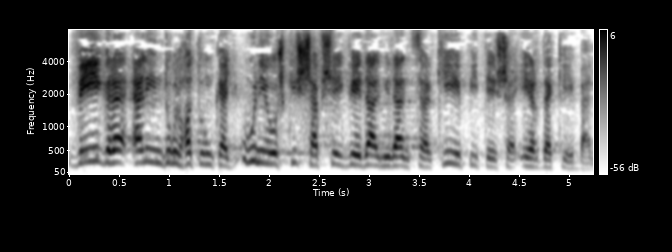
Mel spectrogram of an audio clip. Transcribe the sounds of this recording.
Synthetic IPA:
veːɡrɛʔɛlind̪ulɦɒt̪uŋkɛɟːuːnioːʃkiʃːɛpʃeːɡʋeːd̪ɛlmiɾɛnt̪sɛrkieːpiːt̪eːʃɛʔeːrd̪ɛkeːbɛ̰n

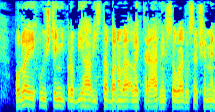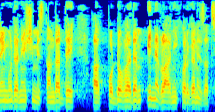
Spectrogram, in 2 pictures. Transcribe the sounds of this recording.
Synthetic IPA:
po̞dlɛjɛjɪxʔujɪʃcɛɲiːpɾo̞biːɦaːviːst̪avbano̞vɛːʔɛlɛk̚t̪ɾaːɾnɪfso̞wladusɛfʃɛmɪnɛjmo̞dɛɾɲɛjʃiːmɪst̪andaɾdɪ | ʔapo̞d̚ːo̞ɦlɛdɛmɪnɛvlaːdɲiːxʔo̞ɾɡanɪzat͡si̥ː

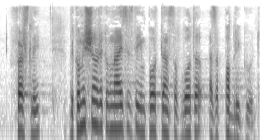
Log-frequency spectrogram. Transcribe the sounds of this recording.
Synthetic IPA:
fɜɹst̪li | ðəkɔmɪʃɔ̃nɹɛkɔɡnajzɪzd̪iĩmpɔɹtə̃nsɔvwɔtəɹæzəpʌblik̚ɡud

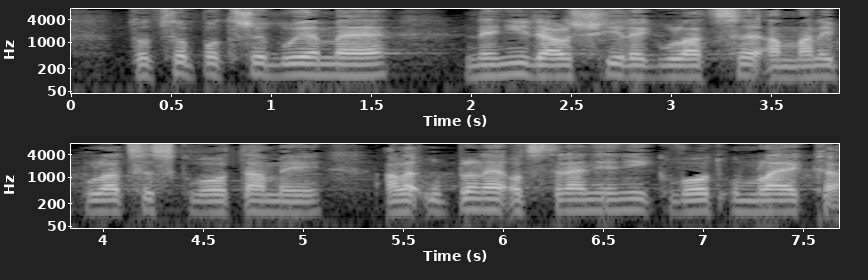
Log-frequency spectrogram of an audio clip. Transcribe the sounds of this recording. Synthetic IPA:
t̪o̞t͡so̞po̞t̪r̝̥ɛbujɛmɛ | nɛɲiːdalʃiːɾɛɡulat͡sɛʔamanɪpulat͡sɛskvo̞ːt̪amɪʔalɛʔuːpl̩nɛːʔo̞t̪st̪ɾaɲɛɲiːkvo̞ːt̪ʔumlɛːka̰

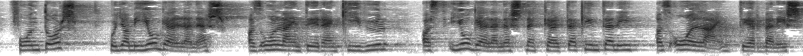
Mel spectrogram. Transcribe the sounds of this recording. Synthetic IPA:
fo̞nt̪o̞ʃho̞ɟɒmijo̞ɡɛlːɛnɛʃɒzo̞nlaːjɲnt̪eːɾɛŋkiːvyl | ɒst̪jo̞ɡɛlːɛnɛʃnɛkːɛlt̪ɛkint̪ɛniɒzo̞nla̰ːjnt̪eːrbɛniʃ

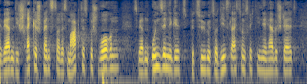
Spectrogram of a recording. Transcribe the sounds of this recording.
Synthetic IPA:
ɐveːɐdn̩diːʃʁ̥ɛk̚ɡ̥əʃpɛnstɐɾɛsmaɐktəsb̥əʃv̥oːʁən | ɛsv̥eːɐdn̩ʔʊnzɪnɪɡəb̥ət͡syːɡət͡suːɐdiːnstlaɪstʊŋsʁɪçtliːnjəɦeːɐɡəʃtɛlt

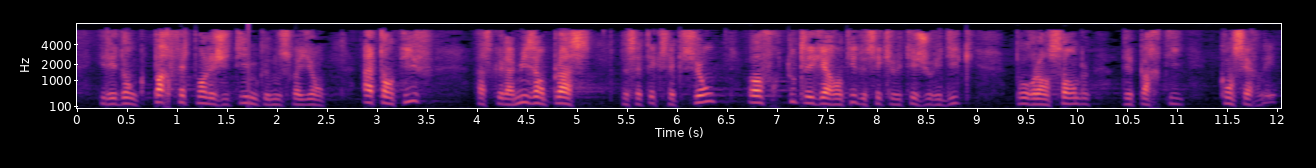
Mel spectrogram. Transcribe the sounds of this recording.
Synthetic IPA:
ilɛd̪ɔ̃kpaʁfɛt̪mɑ̃leʒit̪imkənuswajɔ̃ | at̪ɑ̃t̪if | asə̥kəlamizɑ̃plas | d̪əsɛt̪ɛksɛpsjɔ̃ | ɔfχət̪ut̪leɡaʁɑ̃t̪id̪əsekʲyʁit̪eʒyʁid̪ik | puʁlɑ̃sɑ̃bl | d̪epaʁt̪i | kɔ̃sɛʁne

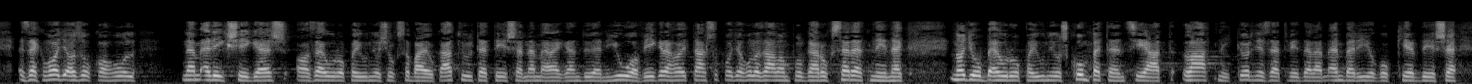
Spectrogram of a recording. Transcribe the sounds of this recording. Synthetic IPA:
ɛzɛkʋɒɟɒzo̞kɒɦo̞l | nɛmɛleːkʃeːɡɛʃɒzɛuɾoːpɒjiuːnijoːʃjo̞ksɒbaːjo̞kaːt̪ylt̪ɛt̪eːʃɛnɛmɛlɛɡɛnd̪øːɛnjoːɒveːɡrɛɦɒjt̪aːʃokʋɒɟɒɦo̞lɒzaːlːɒmpo̞lɡaːɾo̞ksɛɾɛt̪neːnɛknɒɟo̞bːɛuɾoːpɒjiuːnijoːʃko̞mpɛt̪ɛnt̪sijaːt̪laːt̪nikørɲɛzɛt̪ʋeːd̪ɛlɛmɛmbɛɾijo̞ɡo̞kːeːrd̪eːʃɛ

